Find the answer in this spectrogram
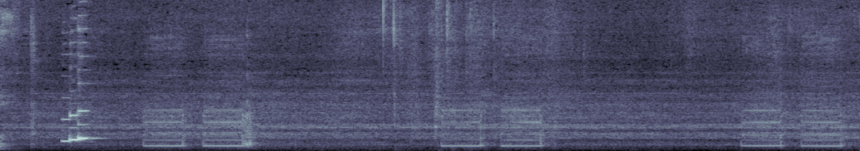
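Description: Ringback tone of an outgoing phone call heard through a smartphone's loudspeaker: a double ring, two short buzzing tones close together, repeating about every three seconds, three times, while the call waits to be answered. About a second in, a short rising run of beeps sounds as the call connects.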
